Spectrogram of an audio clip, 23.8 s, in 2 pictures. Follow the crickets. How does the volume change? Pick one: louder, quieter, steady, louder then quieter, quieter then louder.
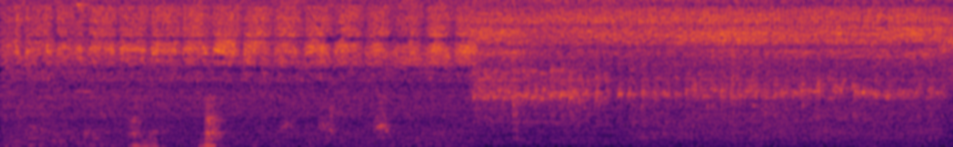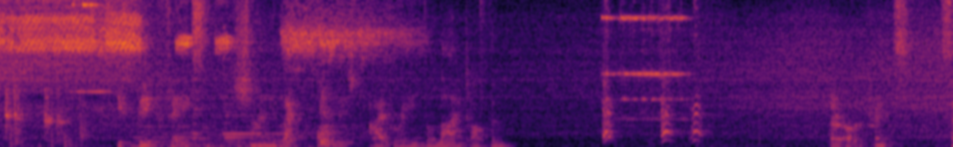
steady.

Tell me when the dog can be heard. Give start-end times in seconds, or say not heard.
3.5-5.0, 19.4-21.4.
